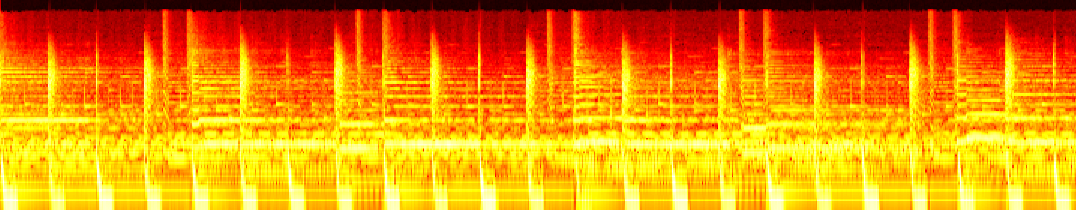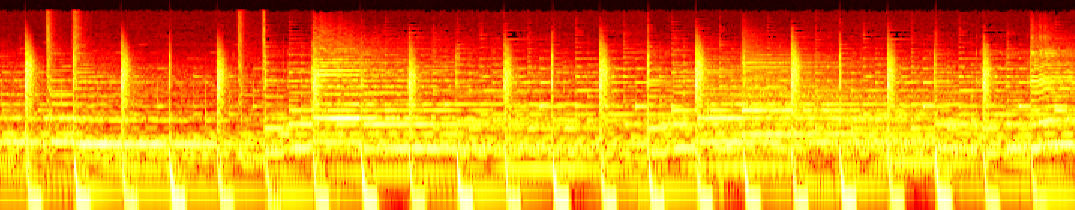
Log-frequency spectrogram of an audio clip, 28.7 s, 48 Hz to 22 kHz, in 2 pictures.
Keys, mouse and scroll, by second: 7.0-7.5 scroll up 1, 7.8 shift+click, 8.8 ctrl+t, 10.1 alt+shift+click, 13.5 Up, 13.7 Up, 13.9 Up, 14.1 Up, 14.6 Down, 15.0 Right, 15.4 Right, 15.6 Return, 16.1 click, 17.4 Left, 21.6 right click, 23.2 double click, 28.3-28.6 scroll up 1.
